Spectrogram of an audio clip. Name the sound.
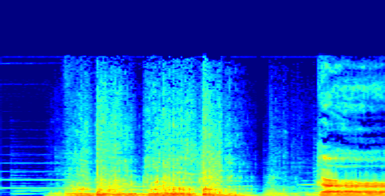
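lion roaring loudly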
